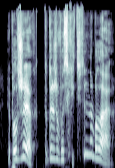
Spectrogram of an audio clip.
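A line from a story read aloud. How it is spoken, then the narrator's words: Exclaimed. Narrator (Russian): воскликнула Эпплблум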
